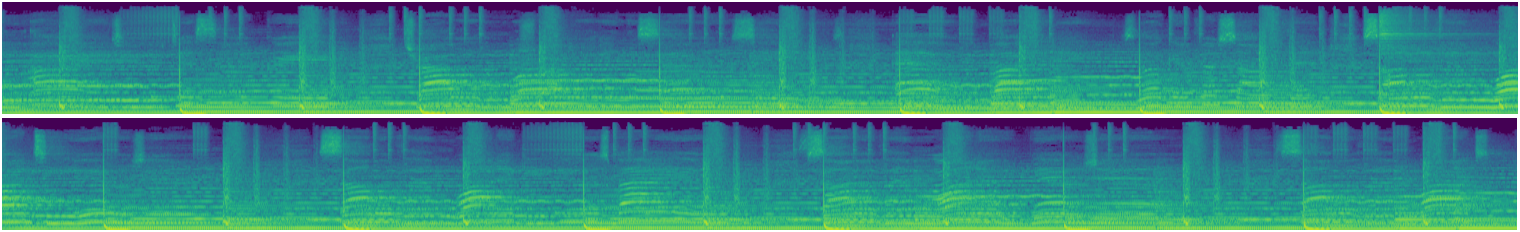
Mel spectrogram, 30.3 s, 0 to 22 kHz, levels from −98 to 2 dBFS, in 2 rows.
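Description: Nothing here stands out as a technical fault; the audio runs along without any glitches, dropouts or other problems to point to.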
